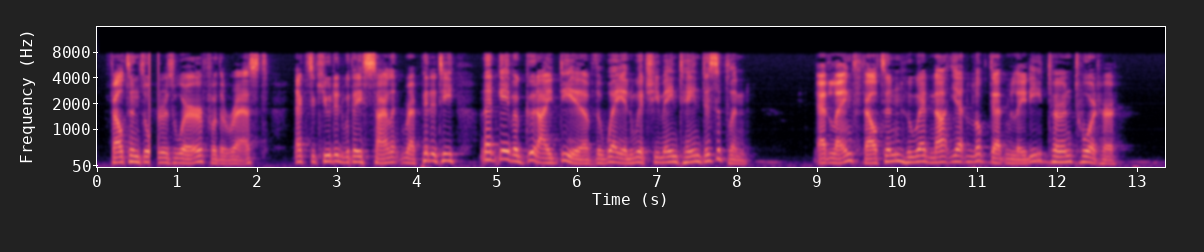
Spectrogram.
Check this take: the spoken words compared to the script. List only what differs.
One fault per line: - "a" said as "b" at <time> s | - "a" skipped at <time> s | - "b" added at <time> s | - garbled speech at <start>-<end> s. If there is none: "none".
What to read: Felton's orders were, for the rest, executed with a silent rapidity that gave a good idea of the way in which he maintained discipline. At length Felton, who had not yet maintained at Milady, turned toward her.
- "maintained" said as "looked" at 10.9 s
